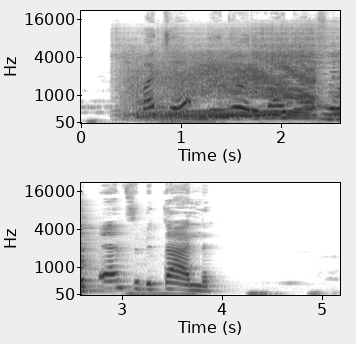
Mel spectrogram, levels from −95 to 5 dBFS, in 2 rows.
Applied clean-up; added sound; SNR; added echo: classical method log-MMSE.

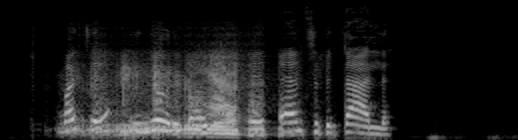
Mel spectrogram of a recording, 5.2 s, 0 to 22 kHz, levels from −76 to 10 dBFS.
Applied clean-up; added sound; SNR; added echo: neural mask model RNNoise.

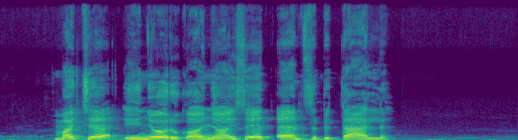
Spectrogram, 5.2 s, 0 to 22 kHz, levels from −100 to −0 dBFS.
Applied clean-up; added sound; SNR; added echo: none; none; none; none.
